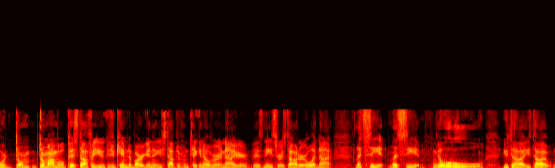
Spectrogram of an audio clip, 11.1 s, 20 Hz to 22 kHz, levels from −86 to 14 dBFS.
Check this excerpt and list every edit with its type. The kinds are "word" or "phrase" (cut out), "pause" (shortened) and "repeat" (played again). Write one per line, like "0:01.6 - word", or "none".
none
